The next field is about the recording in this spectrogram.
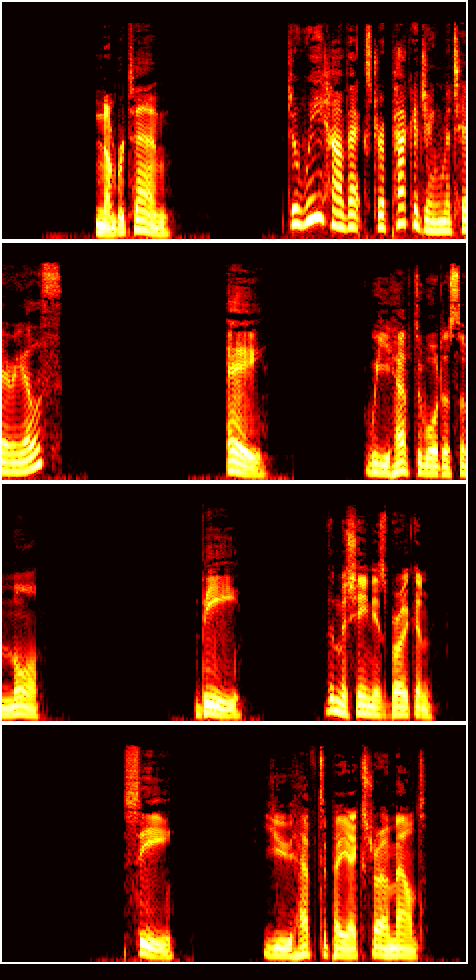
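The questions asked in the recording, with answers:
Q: Do we have extra packaging materials?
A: A: We have to order some more.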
